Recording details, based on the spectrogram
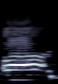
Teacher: क्या क्या आ जाएगा आ आ अच्छा बोल के देखो आ जीभ आगे वाला पार्ट जीभ का नहीं कुछ कर रहा होगा पीछे वाले में थोड़ा जोर पड़ रहा होगा आ फिर इसके बाद उ वो देखो पीछे वाले जी बोल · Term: पश्च स्वर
